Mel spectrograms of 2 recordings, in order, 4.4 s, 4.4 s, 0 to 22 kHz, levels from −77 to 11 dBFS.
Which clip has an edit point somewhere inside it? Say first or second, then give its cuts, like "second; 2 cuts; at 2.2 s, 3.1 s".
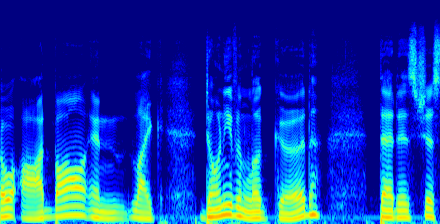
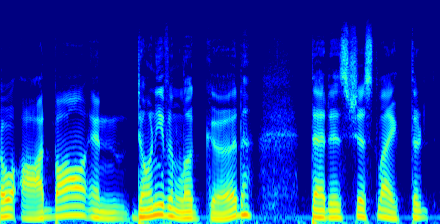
second; 1 cut; at 1.3 s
